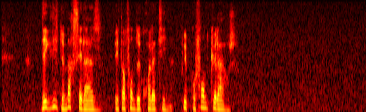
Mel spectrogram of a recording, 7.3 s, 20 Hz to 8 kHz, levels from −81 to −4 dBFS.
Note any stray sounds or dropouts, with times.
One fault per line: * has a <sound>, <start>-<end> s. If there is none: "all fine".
all fine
